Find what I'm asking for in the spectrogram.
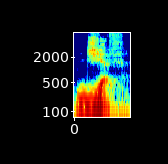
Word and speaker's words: GIF: But the creator of that file extension says it's supposed to be pronounced GIF. So instead of GIF.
